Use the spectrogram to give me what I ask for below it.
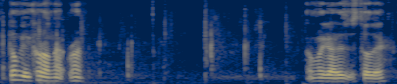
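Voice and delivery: ordinary talk, nothing marked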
